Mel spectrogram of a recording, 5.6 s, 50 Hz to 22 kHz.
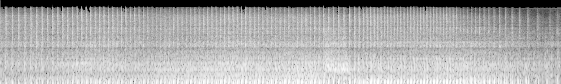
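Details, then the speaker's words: Pressure washer with 4 HP vertical-shaft engine and newly replaced pump; single-cylinder engine chugs unevenly, dipping and labouring; pump too big for the motor, bogging under excess load before adjustment. "the pump's a little too big for the motor. So now we're going to adjust it. I knew that was going to happen."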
